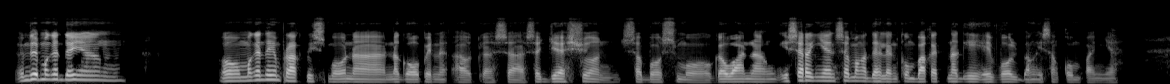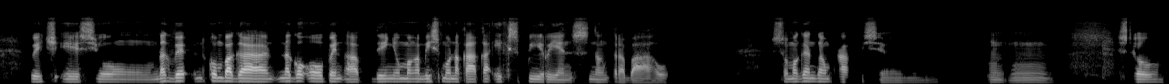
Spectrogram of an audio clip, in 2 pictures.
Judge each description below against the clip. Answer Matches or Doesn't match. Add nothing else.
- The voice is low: Matches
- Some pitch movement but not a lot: Matches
